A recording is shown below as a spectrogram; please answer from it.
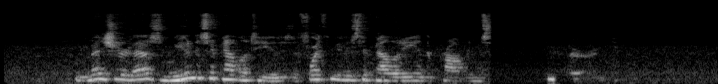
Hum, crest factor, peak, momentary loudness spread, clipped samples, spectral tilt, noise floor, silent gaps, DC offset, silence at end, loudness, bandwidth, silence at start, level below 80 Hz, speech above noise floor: none; 18 dB; -6 dBFS; 17 LU; under 0.1%; -6 dB/octave; -54 dBFS; none; under 0.1%; 1.15 s; -24 LUFS; 11.5 kHz; 0.75 s; -58 dBFS; 30 dB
